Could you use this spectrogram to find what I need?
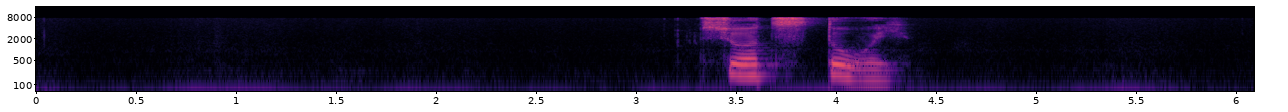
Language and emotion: Russian, angry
